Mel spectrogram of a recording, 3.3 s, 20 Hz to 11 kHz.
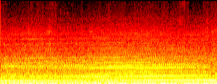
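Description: A 2017 Fiat 124 Spider with a 1.4-liter engine and six-speed manual gearbox drones loudly and steadily under acceleration, heard up close with no talking.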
